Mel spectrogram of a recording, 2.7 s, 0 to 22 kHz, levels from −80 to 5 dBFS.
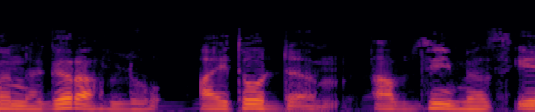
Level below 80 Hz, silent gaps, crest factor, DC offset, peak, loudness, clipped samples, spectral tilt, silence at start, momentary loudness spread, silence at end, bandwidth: -62 dBFS; none; 14 dB; under 0.1%; -16 dBFS; -31 LUFS; under 0.1%; -7 dB/octave; 0 s; 12 LU; 0 s; 7.6 kHz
